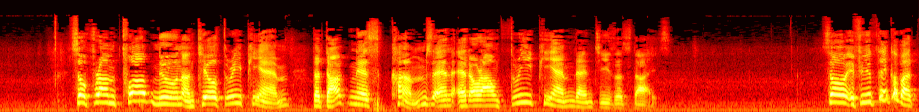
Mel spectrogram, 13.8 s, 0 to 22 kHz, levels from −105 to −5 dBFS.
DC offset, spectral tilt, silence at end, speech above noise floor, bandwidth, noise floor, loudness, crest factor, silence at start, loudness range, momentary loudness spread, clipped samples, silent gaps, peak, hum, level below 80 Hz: under 0.1%; -4 dB/octave; 0.05 s; 34 dB; 13 kHz; -54 dBFS; -20 LUFS; 20 dB; 1.1 s; 10 LU; 12 LU; under 0.1%; none; -2 dBFS; none; -56 dBFS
